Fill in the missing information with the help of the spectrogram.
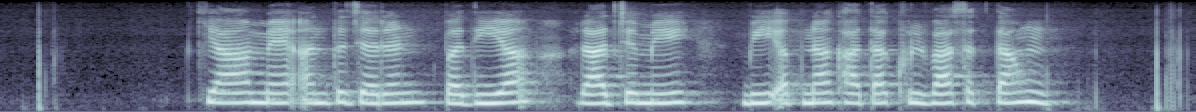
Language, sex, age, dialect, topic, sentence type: Hindi, female, 18-24, Garhwali, banking, question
